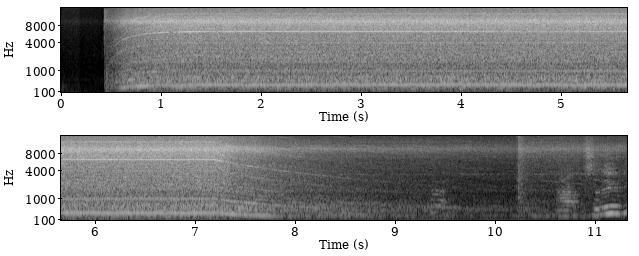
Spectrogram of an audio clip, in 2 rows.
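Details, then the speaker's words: Hoover Turbopower UB088 upright vacuum, new but faulty since new, likely from a loose connector, after repair: on speed 2 the motor holds a steady high whine for about seven seconds without fluttering, then winds down smoothly. Healthy. "Nothing wrong with that in speed 1. I'll change it to speed 2."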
